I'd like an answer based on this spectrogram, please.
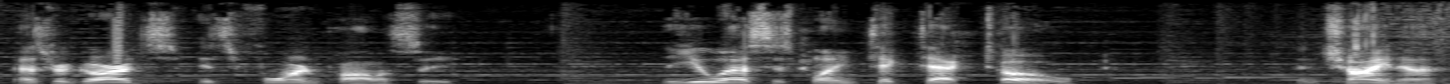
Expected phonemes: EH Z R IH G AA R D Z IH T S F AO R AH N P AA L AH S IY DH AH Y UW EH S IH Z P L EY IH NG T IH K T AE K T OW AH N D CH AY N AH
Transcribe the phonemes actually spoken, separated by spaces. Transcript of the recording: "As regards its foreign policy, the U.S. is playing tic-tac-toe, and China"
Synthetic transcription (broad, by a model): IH Z R IH G AA R D Z IH T S F AO R AH N P AA L AH S IY DH AH Y UW EH S IH Z P L EY IH NG T IH K T AE K T OW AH N CH AY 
